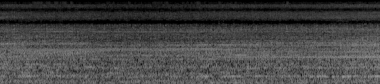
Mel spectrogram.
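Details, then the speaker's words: 2004 Honda Accord (J30/J32 V6) idling: a thin whine from the serpentine belt drive side, rising with revs and changing pitch in gear and on the road. Replacing the alternator didn't fix it; power steering pump ruled out. Tensioner/idler pulley bearing suspected. "It's consistent with the RPMs of the vehicle, so when you put it in drive, reverse, and you're going down the road, the whine actually changes pitch,"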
